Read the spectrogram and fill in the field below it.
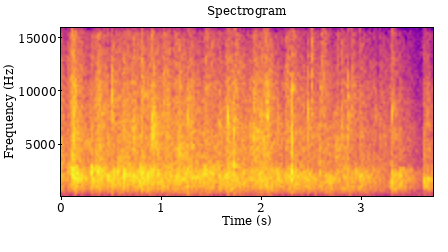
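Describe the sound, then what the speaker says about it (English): An evening audience at a museum directors' talk applauds for Nellie, a loud, dense crowd of clapping hands that carries on steadily from start to finish with a few sharper claps standing out. "So you need to clap again for her on that front."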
